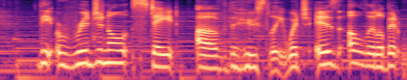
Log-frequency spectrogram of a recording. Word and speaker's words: Hüüsli: there was so much curiosity specifically about the Hüüsli. Okay, so now why do we call it the Hüüsli?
